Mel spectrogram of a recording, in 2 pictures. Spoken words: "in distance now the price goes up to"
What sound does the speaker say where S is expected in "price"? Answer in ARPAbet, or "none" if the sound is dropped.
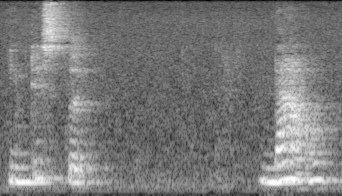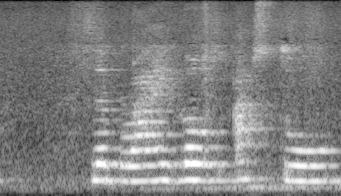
none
